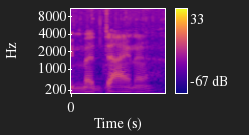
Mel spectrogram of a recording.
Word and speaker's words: Medina: Quick two scores here excuse me that would be Madina pronounce pronouncing it wrong here okay Arabians feeli the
